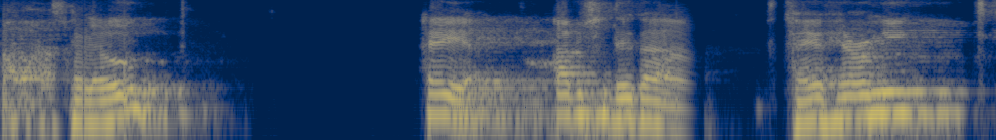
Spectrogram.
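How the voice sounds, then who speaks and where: A man speaks at a very slow pace in a high pitch. His pitch varies in an ordinary way. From China, Sichuan province. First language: Chinese. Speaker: company general manager. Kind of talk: presentation. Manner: halting.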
